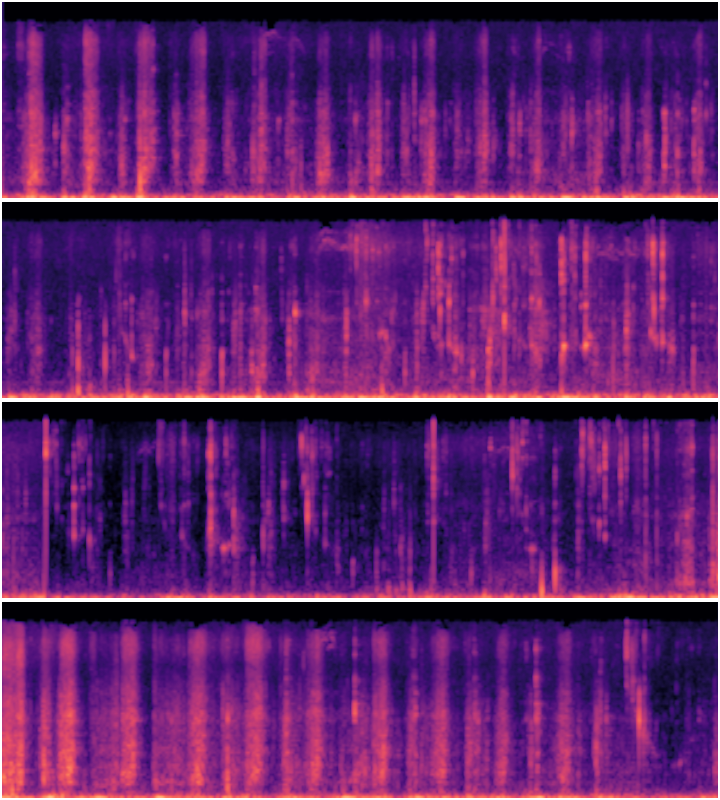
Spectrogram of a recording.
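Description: Close-miked chewing of chocolate cookies soaked in chocolate milk: rapid, crunchy bites and chews, easing off for a few seconds about halfway through before picking up again.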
